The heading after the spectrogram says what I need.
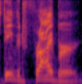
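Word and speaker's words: David Freiberg: Service uh is what is it David it's David fryberg right is how you pronounce his name yeah yeah so uh he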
